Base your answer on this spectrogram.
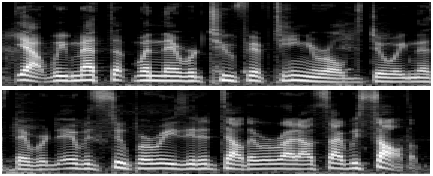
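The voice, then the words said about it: Put-on Brooklyn accent. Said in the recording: “I like your Brooklyn Jew accent ... Just a Brooklyn accent ... I think that's just a Brooklyn accent. This is more Staten Island, actually.”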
